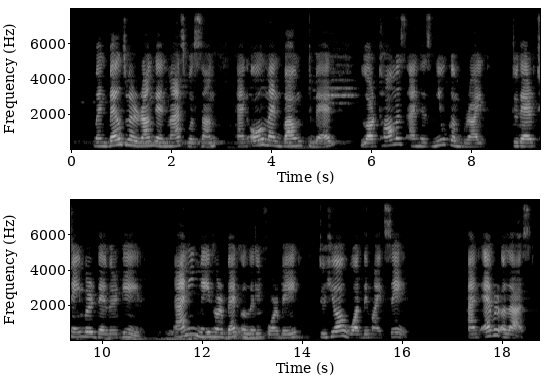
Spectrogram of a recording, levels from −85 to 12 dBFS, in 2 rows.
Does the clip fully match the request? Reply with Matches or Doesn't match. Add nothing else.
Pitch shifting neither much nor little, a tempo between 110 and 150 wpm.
Matches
